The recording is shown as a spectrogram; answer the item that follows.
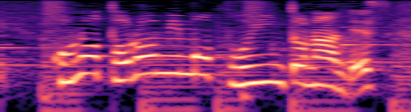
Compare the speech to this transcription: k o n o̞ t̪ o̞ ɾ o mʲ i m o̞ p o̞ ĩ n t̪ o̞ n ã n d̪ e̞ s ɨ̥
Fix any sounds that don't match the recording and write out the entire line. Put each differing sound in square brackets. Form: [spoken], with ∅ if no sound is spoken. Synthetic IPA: k o n o̞ t̪ o̞ ɾ o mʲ i m o̞ p o̞ ĩ n t̪ o̞ n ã n d̪ e̞ s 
